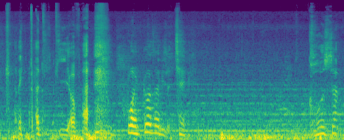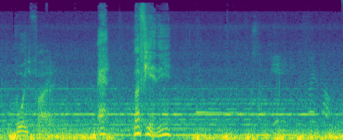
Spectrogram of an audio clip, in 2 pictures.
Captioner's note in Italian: risate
